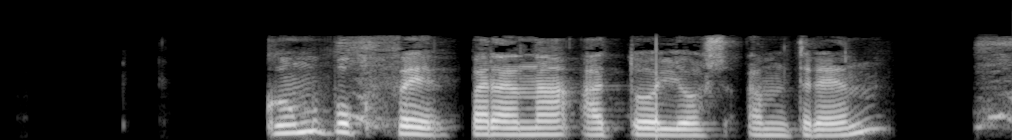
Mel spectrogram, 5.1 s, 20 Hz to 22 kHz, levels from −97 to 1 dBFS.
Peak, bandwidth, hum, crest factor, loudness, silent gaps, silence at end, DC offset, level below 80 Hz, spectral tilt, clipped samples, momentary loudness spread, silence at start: -2 dBFS; 8 kHz; none; 18 dB; -17 LUFS; 4.49-4.86 s; 0 s; under 0.1%; -62 dBFS; -5 dB/octave; under 0.1%; 10 LU; 1.35 s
